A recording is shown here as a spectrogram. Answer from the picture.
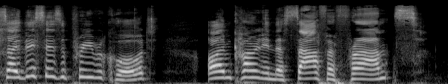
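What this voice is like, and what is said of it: Australian-sounding put-on accent. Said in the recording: “Which is not Australian, as your accent might have just suggested.”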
